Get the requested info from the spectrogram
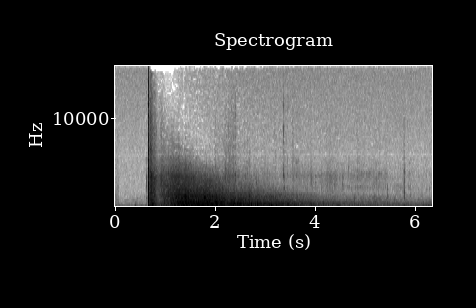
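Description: A single shot from a .450 Bushmaster rifle, sharp and very loud, about half a second in, followed by a long rolling echo through the woods that fades away over three to four seconds.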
